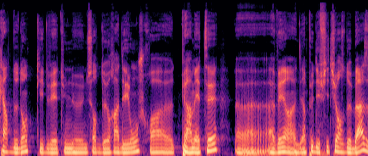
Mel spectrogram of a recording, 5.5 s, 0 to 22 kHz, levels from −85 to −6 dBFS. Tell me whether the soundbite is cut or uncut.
cut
